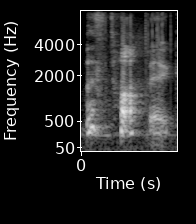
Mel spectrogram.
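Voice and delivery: whispered, slow and drawn out; playful whisper. Pretend. Introducing the topic to a co-host, playfully whispered. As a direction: whisper it slowly, stretching the words.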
